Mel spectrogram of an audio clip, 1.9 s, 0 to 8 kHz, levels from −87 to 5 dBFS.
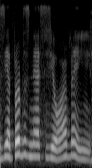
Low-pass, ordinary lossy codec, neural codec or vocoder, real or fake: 7.2 kHz; none; codec, 24 kHz, 0.9 kbps, WavTokenizer, small release; fake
